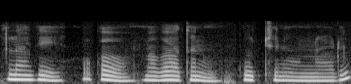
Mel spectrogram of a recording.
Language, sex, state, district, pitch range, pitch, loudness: Telugu, female, Andhra Pradesh, Krishna, 180-220 Hz, 200 Hz, -15 LUFS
